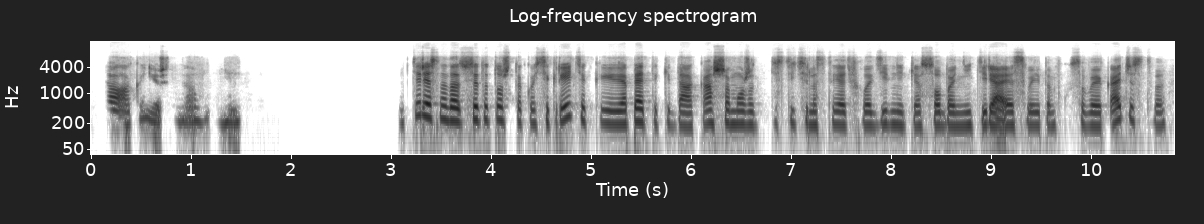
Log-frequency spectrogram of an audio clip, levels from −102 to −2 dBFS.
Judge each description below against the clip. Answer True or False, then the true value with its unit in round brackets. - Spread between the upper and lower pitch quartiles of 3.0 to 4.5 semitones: True (3.4 semitones)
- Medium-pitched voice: False (195 Hz)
